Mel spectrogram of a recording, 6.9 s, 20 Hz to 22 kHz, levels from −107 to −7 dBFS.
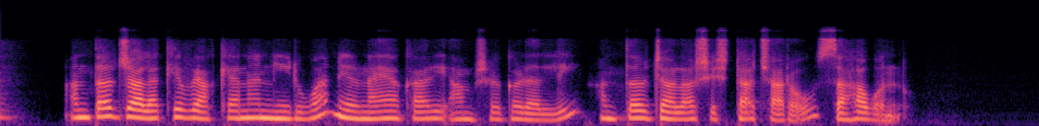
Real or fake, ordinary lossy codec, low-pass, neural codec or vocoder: fake; Opus, 24 kbps; 7.2 kHz; codec, 16 kHz, about 1 kbps, DyCAST, with the encoder's durations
